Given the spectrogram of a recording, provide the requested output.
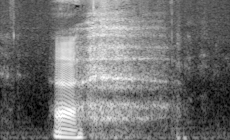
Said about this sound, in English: Pardon the heavy breathing, the early morning lack of coffee.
